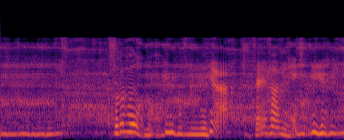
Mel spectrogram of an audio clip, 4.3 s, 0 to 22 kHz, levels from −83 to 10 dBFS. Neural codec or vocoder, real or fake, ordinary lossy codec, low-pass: autoencoder, 22.05 kHz, a latent of 192 numbers a frame, VITS, trained on one speaker; fake; AAC, 48 kbps; 7.2 kHz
